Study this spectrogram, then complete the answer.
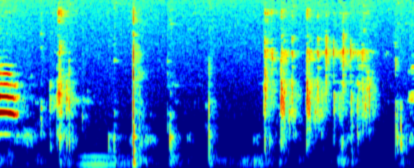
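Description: A cat in Minecraft meows, with several short mewing calls and clicks spread across a quiet game soundscape, moderately close and with no talking.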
